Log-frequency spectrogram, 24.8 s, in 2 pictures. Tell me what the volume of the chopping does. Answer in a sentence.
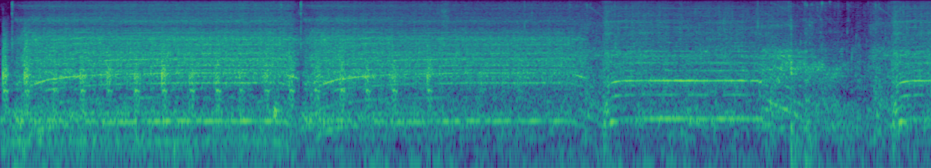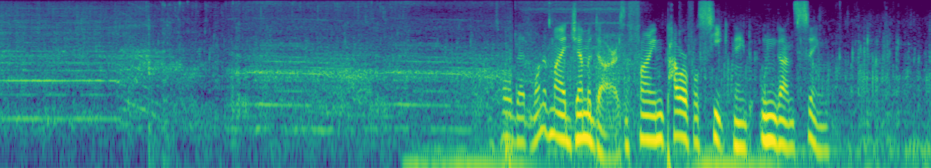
The volume of the chopping stays about the same.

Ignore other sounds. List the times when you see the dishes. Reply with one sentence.
You can't hear the dishes here.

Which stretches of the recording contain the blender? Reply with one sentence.
The blender can be heard from 0.0 to 21.6 s.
